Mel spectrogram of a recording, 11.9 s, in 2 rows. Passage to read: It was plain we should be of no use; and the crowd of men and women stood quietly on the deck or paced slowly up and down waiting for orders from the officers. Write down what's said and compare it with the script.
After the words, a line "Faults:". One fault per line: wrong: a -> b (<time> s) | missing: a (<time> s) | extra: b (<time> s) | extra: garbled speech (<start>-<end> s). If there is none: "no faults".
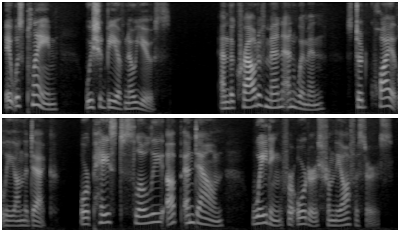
It was plain we should be of no use; and the crowd of men and women stood quietly on the deck or paced slowly up and down waiting for orders from the officers.
Faults:
no faults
